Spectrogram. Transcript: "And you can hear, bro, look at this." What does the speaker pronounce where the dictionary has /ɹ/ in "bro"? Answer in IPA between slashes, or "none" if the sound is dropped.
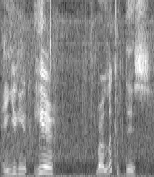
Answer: none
